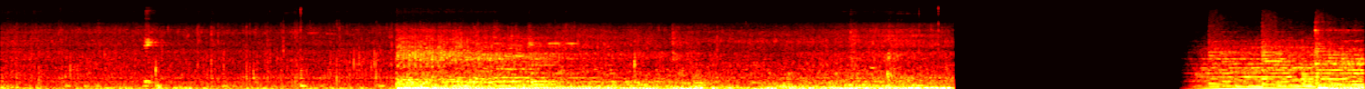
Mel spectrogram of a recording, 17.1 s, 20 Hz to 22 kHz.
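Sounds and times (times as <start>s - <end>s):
rain-like hiss: 0.0s - 12.0s
tyres on wet road: 0.0s - 12.0s
vehicle engines in slow traffic: 0.0s - 12.0s
heavy low rumble: 5.0s - 12.0s.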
